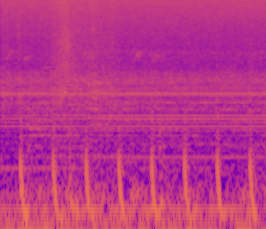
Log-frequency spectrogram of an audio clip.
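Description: Background music with a soft, steady low beat, about two thumps a second, over a faint steady hum.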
